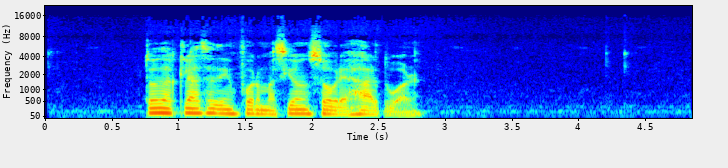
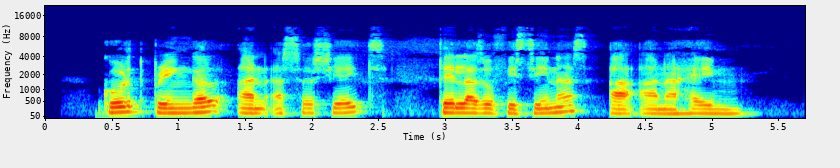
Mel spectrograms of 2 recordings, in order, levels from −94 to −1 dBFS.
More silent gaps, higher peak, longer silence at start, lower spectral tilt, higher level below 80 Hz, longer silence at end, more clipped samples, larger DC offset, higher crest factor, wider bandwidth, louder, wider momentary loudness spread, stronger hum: neither; second, -10 dBFS vs -6 dBFS; first, 0.75 s vs 0.45 s; second, -5 dB/octave vs -7 dB/octave; about the same, -56 dBFS vs -54 dBFS; first, 2 s vs 0.4 s; neither; neither; about the same, 18 dB vs 16 dB; first, 13.5 kHz vs 9.2 kHz; second, -26 LUFS vs -22 LUFS; about the same, 12 LU vs 12 LU; neither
